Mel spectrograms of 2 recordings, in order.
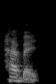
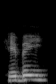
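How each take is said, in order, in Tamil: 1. முதல் உயிரெழுத்து திறந்த 'ae' ஒலி. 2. முதல் உயிரெழுத்து சாதாரண 'e' ஒலி.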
